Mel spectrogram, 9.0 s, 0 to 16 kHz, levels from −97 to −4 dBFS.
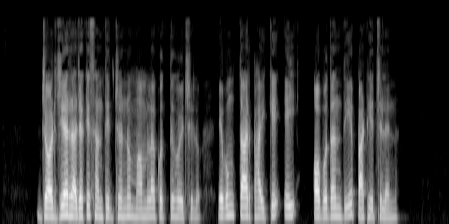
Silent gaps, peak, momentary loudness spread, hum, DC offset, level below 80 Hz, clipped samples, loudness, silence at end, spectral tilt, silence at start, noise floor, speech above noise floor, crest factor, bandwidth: none; -2 dBFS; 14 LU; none; under 0.1%; -64 dBFS; under 0.1%; -22 LUFS; 1.05 s; -8 dB/octave; 0.75 s; -87 dBFS; 66 dB; 20 dB; 11.5 kHz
